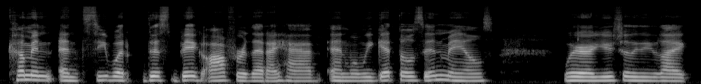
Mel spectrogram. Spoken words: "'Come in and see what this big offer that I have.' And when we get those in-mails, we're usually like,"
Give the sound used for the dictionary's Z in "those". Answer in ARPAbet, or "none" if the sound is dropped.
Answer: Z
